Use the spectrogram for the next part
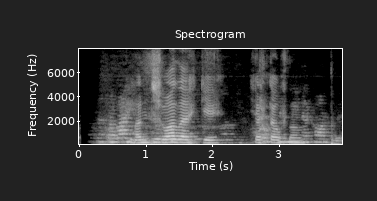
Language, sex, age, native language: Icelandic, female, 10, Icelandic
